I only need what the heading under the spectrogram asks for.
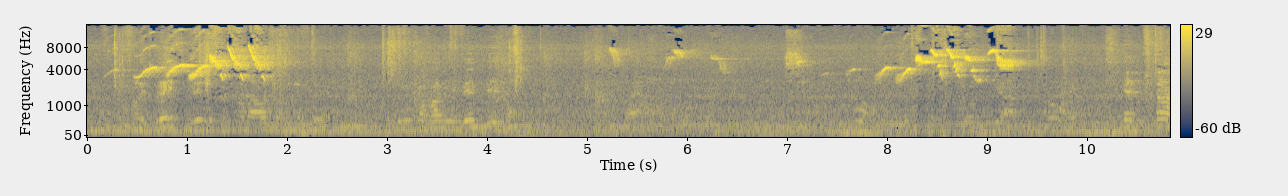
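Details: Two double-collared seedeaters: bursts of fast, high, sharply slurred chirps around 1 second and again near 8–9 seconds, with a man talking underneath and low background rumble.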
